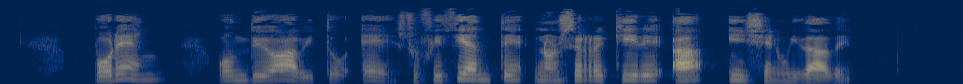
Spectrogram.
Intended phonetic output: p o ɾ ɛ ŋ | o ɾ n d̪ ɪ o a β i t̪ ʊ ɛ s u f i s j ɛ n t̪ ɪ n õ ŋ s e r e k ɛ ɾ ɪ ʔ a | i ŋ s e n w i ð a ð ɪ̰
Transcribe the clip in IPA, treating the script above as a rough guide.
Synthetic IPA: p o ɾ ɛ ŋ | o n d̪ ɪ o a β i t̪ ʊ ɛ s u f i θ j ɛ n t̪ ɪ n õ ŋ s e r e k i ɾ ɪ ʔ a | i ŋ ʃ e n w i ð a ð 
